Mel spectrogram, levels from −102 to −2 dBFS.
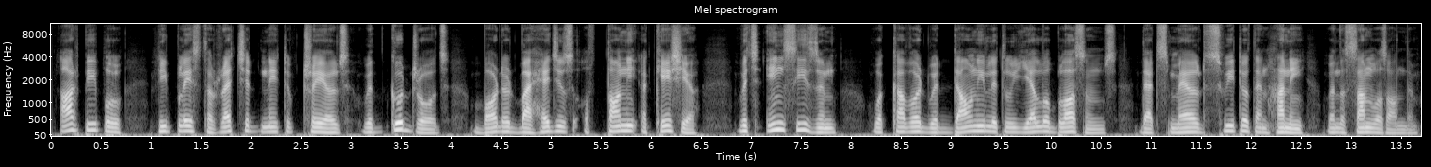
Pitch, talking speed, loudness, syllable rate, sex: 130 Hz, 160 wpm, -20 LUFS, 5.2 syllables/s, male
